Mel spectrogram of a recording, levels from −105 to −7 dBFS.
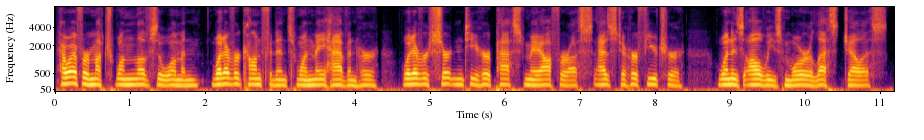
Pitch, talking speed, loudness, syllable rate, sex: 150 Hz, 165 wpm, -19 LUFS, 5.1 syllables/s, male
